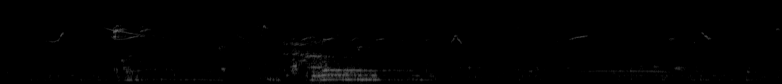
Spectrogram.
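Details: Red deer stag with his herd of hinds and young in the Doñana National Park marshes, Andalusia, Spain, roaring at dawn during the rut while courting females and warning rival males; one harsh, broad roar of under a second, surrounded by chirping birds.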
